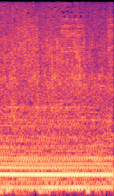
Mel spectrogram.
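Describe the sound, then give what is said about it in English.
A food truck engine roars loudly and steadily, a continuous droning hum with a strong low rumble and no voices, just before the truck crashes through a railing. “leaps from his truck as it crashes through the railing and slams into the face of a monster.”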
